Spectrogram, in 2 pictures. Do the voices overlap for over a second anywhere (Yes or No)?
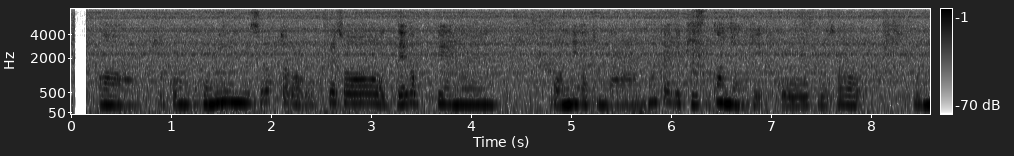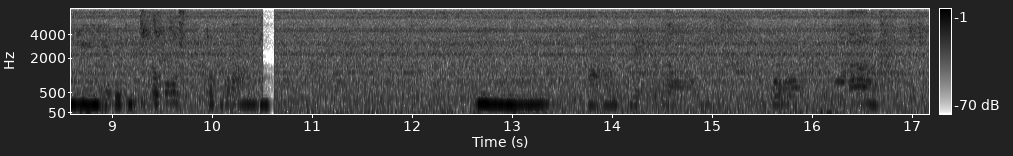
No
